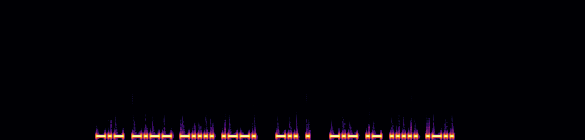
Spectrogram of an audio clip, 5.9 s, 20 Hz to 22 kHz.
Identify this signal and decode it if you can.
Morse code, heard as a keyed tone, about 40 wpm, 700 Hz. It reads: KY6P DE KA5L
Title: USA Callsign DE Callsign - 4 Characters - 40wpm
